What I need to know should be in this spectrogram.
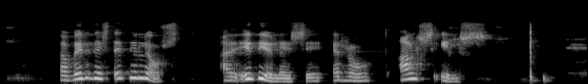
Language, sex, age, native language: Icelandic, female, 50-59, Icelandic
